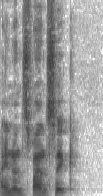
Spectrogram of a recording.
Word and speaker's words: Einundzwanzig: check my pronunciation here, Einundzwanzig meetup. – Yeah, Einundzwanzig. Yeah, it's pretty good.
